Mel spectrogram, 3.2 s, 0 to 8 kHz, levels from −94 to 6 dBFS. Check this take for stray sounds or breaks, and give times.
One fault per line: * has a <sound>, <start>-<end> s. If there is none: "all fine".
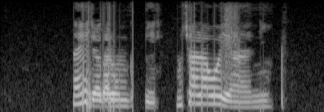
* has a dropout, 1.3-1.5 s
